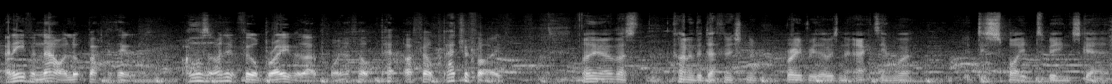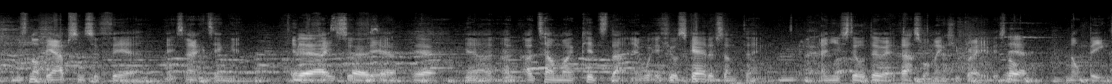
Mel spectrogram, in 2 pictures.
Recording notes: From The Tavern, Cheltenham, UK. Return for a pint at the pub where it all started two years ago.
